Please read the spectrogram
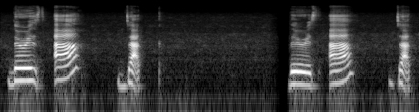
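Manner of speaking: loud, spaced-out reading for repetition; teacher leading children word by word; read-along model. Shown as a demonstration. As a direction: hang on a rising "a", then drop onto "duck". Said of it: "let's read together".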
